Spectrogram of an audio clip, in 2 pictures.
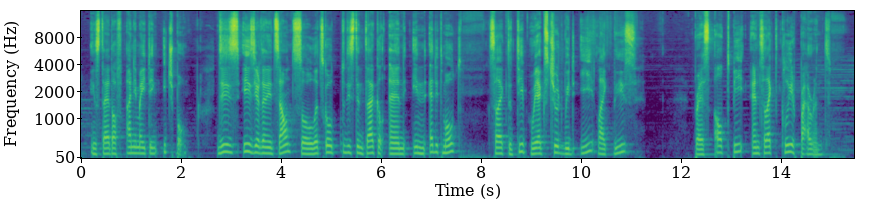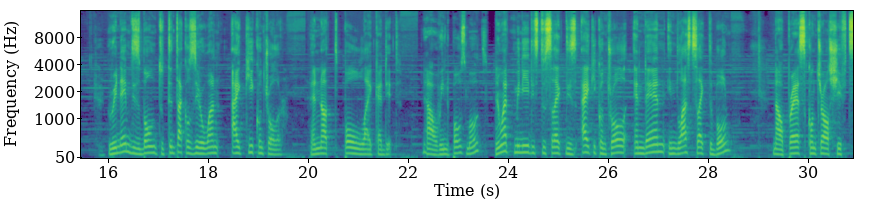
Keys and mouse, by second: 6.1 KP_7, 7.5 e, 12.2 alt+p, 16.1 Tab, 22.1 ctrl+z, 29.9 ctrl+shift+c.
